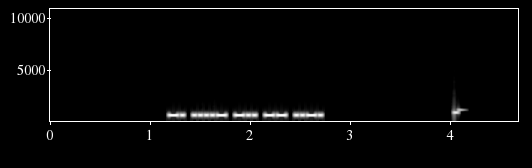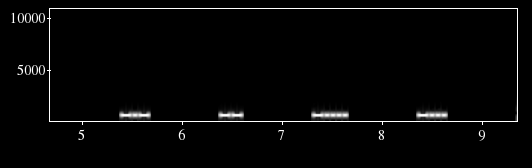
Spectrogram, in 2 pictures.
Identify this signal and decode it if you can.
Morse code, heard as a keyed tone, about 40 wpm, spaced as for 19 wpm, 700 Hz. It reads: N4DMF KM6B
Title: USA Call Signs - 5 Characters - 8x Character Spacing - 40wpm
